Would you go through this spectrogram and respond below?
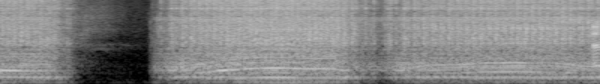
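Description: A sewing machine stitches a seam along the top edge of a fabric hobo bag, its fast motor whir running steadily and loudly up close, pausing once briefly before resuming.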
